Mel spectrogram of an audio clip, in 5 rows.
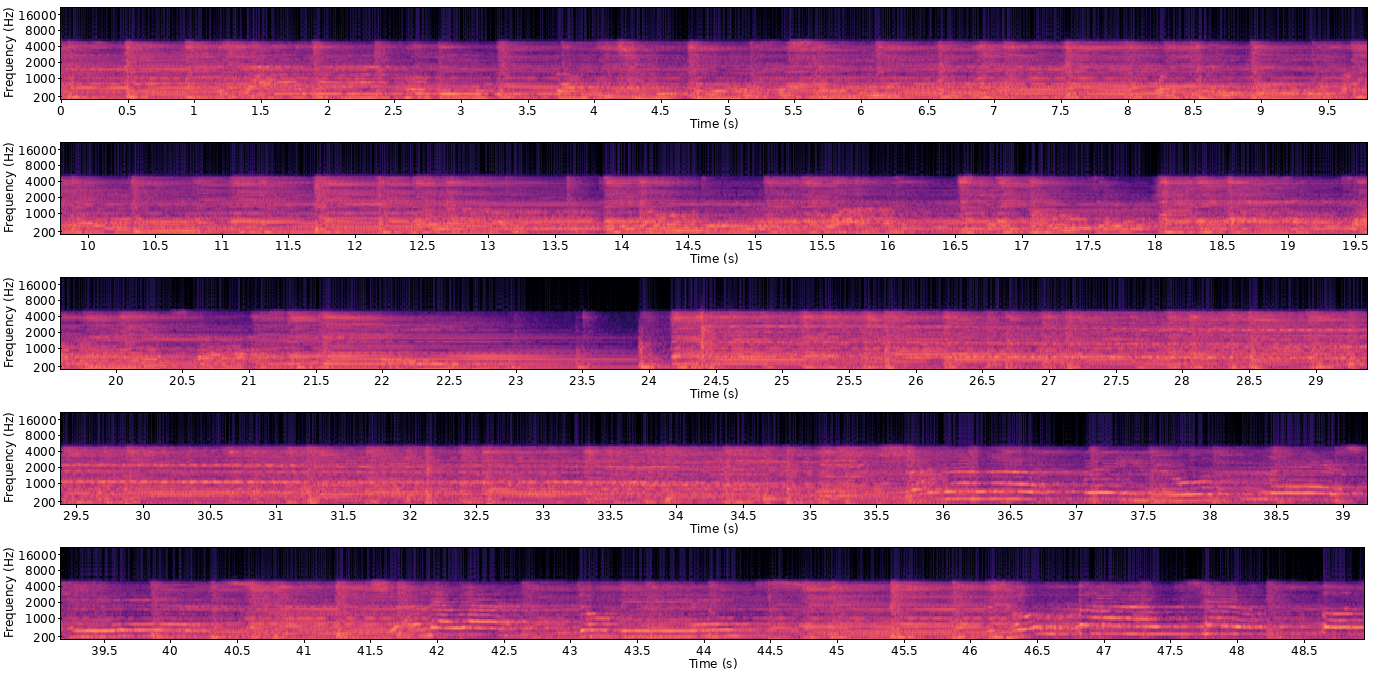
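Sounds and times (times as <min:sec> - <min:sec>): man singing lead vocal: 0:00.0 - 0:11.5, 0:12.2 - 0:23.0, 0:26.1 - 0:45.1, 0:46.1 - 0:48.9
country band playing live: 0:00.0 - 0:48.9
strummed acoustic guitar: 0:00.0 - 0:48.9.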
